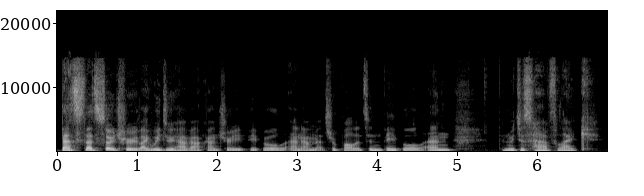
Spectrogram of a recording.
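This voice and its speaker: A man's voice: mid-range voice, moderate pace. Laughing Australian man, chatty voice actor. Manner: laughs often, teasing and chatty. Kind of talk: casual online hangout chat.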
